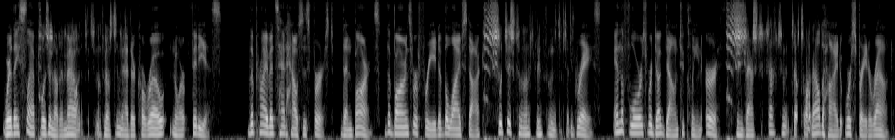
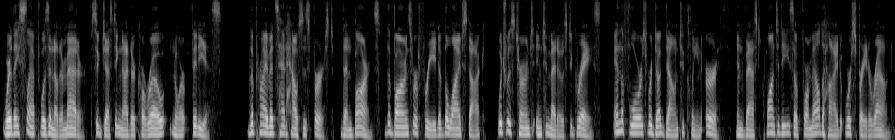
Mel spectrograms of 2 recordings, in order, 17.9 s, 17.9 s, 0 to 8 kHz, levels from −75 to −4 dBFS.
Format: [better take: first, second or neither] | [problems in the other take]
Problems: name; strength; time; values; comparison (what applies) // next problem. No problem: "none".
second | noise reduction (neural diffusion model UNIVERSE++)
